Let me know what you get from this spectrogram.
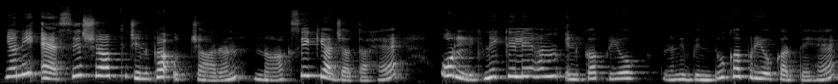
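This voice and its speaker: A woman's voice: sits high, big pitch swings, measured pace, darkish tone. A woman teaching a children's worksheet lesson. She calls the pupils "beta" and asks and answers her own questions.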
